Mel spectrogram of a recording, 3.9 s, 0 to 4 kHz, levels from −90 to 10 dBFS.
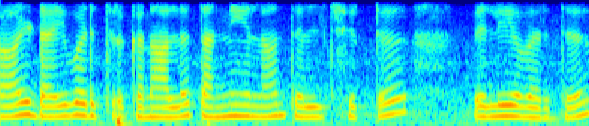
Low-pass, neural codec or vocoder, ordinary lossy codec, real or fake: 3.6 kHz; none; none; real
